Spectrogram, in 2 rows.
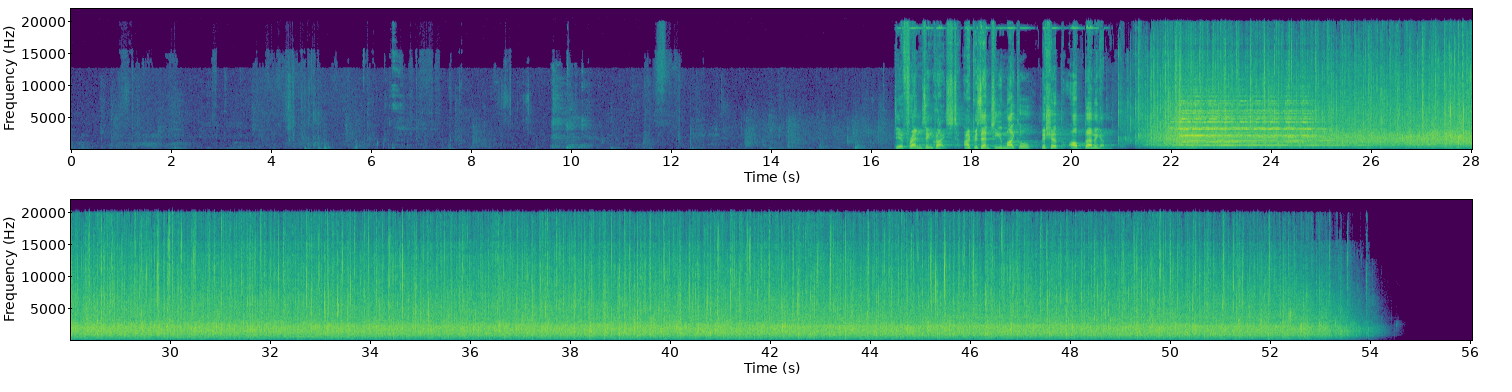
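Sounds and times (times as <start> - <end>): congregation applauding: 16.5 - 54.2.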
